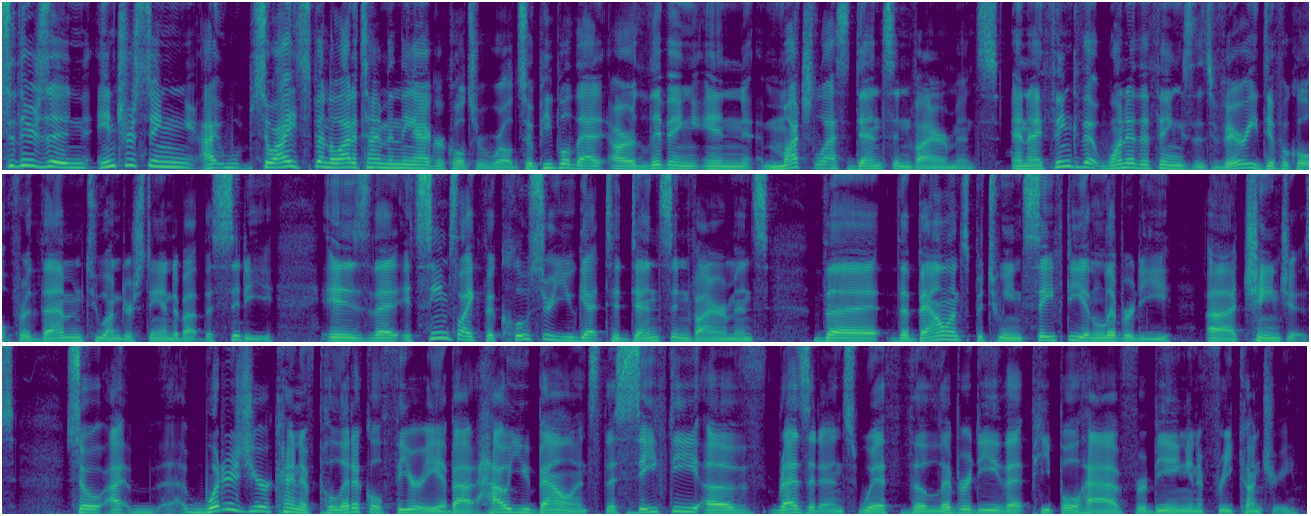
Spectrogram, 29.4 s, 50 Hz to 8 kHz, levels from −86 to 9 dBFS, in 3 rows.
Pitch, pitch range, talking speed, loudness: 130 Hz, 115-160 Hz, 190 wpm, -24 LUFS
